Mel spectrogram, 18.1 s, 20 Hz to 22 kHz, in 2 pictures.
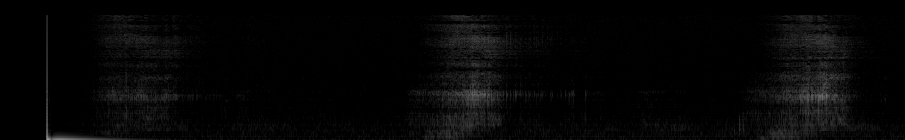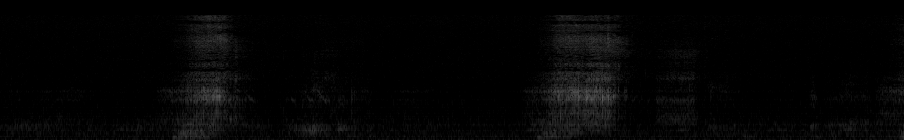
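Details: Snoring, captioned as "chubaka": five slow, rattling breath sounds about every three seconds, regular snoring at roughly 18 breaths a minute.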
